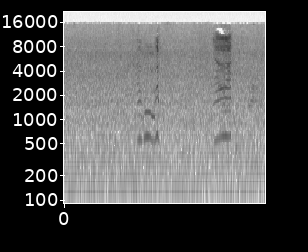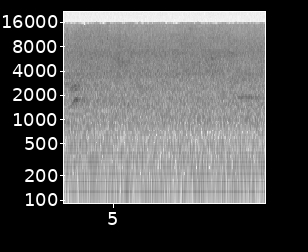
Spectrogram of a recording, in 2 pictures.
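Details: Sweetpea, a sleepy monkey, cries to call his mother: two short, clear, squealing whistled cries, the first wavering and the second rising then falling, heard over a steady rumble of traffic and vehicle noise.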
